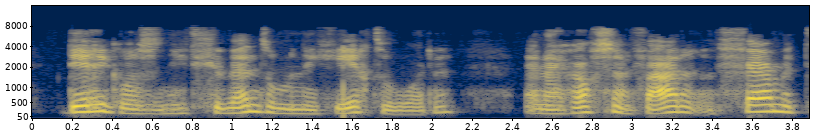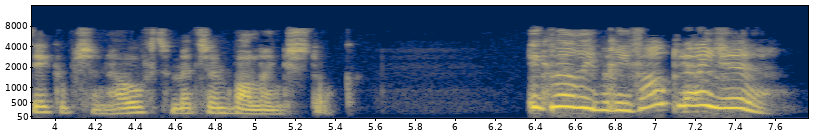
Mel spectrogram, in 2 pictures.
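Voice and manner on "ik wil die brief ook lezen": said loudly, pitched very high. A boy who is not used to being ignored speaks up, loud. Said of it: "zei hij luid".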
